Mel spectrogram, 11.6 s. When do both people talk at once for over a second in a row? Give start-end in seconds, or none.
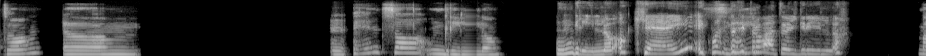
none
